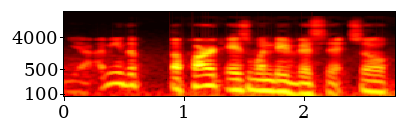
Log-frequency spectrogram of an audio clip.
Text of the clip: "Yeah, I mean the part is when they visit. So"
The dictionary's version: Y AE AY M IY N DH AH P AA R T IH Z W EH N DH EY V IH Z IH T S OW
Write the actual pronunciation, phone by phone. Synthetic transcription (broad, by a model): Y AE AY M IY N DH AH P AA R T IH Z W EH N DH EY V IH Z IH T S OW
